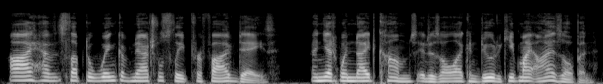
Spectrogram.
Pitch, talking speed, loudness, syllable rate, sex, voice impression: 145 Hz, 270 wpm, -17 LUFS, 5.9 syllables/s, male, masculine, middle-aged, tensed, powerful, muffled, very fluent, slightly raspy, intellectual, friendly, wild, lively, slightly intense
